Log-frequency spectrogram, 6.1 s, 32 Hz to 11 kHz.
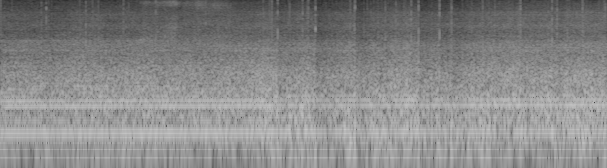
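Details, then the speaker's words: Lexmoto Titan at 4,166 miles after fuel-system repair for holding back on acceleration: steady pull to 50–55 mph with even engine note under road and wind noise, no surging or hesitation; fuel delivery now healthy. "we'll take it up to 50 mile an hour and that's not holding back at all oh there we go and we're at 55 nice and steady"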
